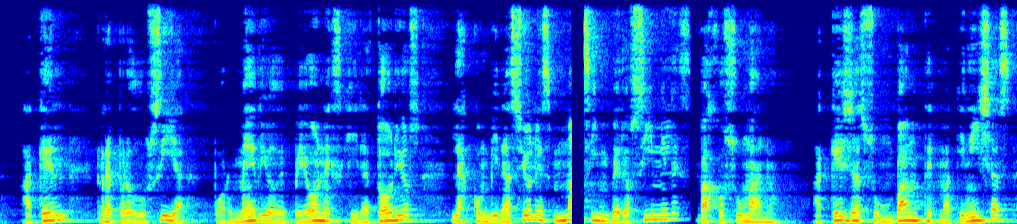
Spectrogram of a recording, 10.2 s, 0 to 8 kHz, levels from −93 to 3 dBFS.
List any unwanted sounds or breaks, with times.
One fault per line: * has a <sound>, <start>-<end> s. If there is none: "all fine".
* has a dropout, 5.7-5.8 s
